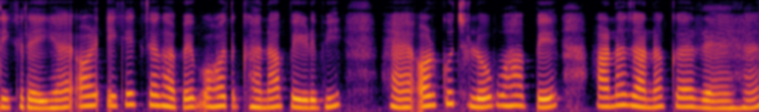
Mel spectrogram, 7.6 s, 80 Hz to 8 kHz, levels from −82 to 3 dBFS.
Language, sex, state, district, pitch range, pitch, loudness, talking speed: Hindi, female, Uttar Pradesh, Budaun, 215-250 Hz, 230 Hz, -17 LUFS, 175 wpm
